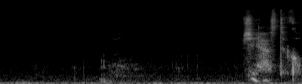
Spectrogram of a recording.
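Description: An elderly woman moans softly close by.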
